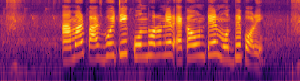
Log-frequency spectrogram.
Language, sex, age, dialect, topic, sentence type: Bengali, female, 18-24, Rajbangshi, banking, question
